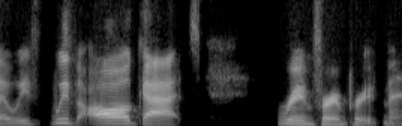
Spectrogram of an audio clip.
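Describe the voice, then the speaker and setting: A woman with a Southern US accent at a moderate pace, recorded dry and close with no echo against a quiet background. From US South. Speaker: dietitian and health coach. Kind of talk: interview.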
